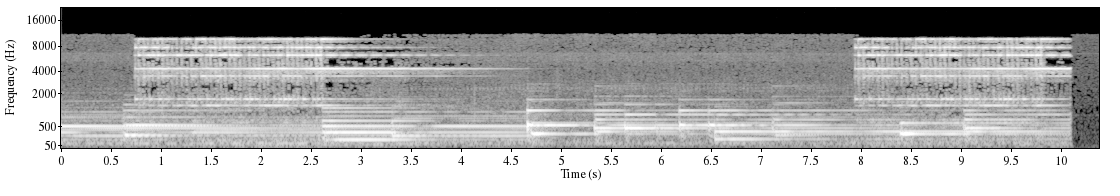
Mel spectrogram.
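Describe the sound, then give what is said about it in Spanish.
A telephone rings unanswered with a sustained electronic ringing that shifts between tonal notes for about ten seconds and then cuts off abruptly. “Está en la cama. No se levanta. Ni siquiera coge el teléfono.”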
